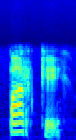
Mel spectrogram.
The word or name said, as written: parque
